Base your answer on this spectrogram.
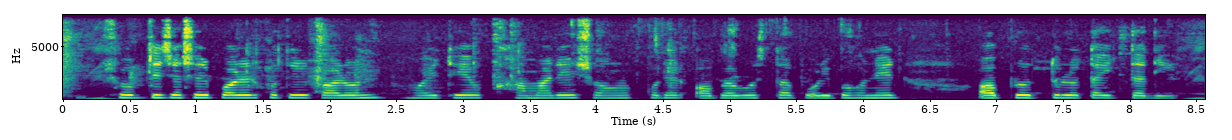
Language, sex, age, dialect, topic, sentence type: Bengali, female, 18-24, Rajbangshi, agriculture, statement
